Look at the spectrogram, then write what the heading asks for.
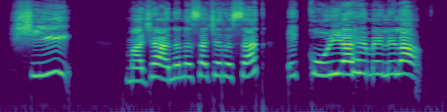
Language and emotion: Marathi, disgusted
